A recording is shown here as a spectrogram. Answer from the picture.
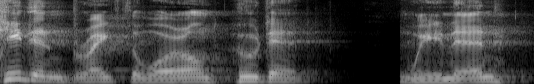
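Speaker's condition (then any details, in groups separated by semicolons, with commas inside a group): ALS; windpipe tightened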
